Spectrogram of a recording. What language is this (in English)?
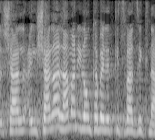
Hebrew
